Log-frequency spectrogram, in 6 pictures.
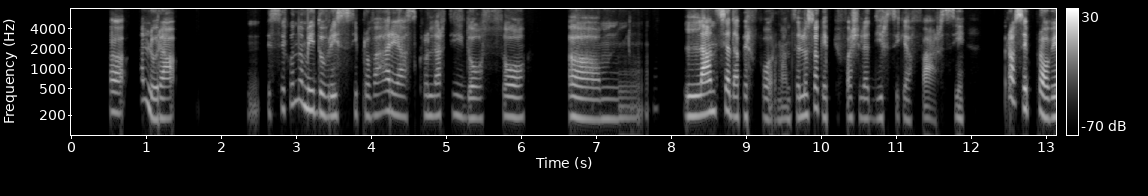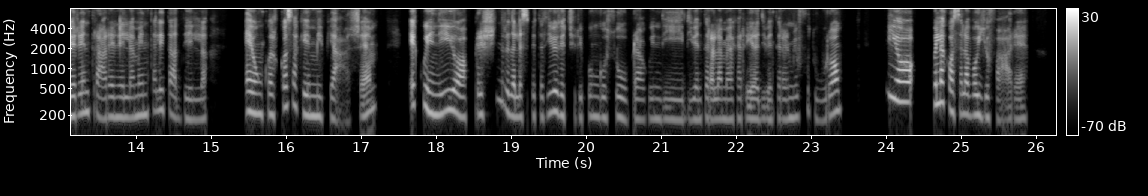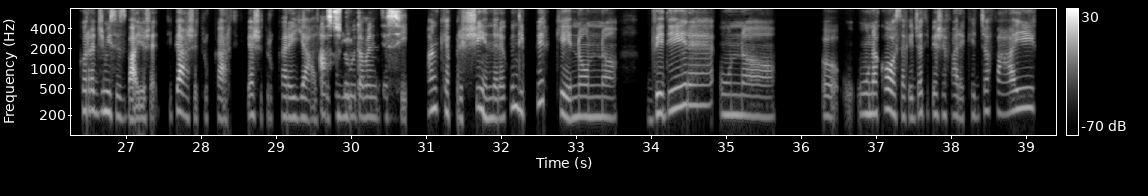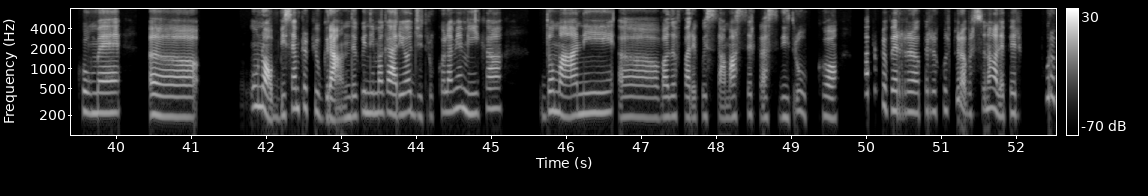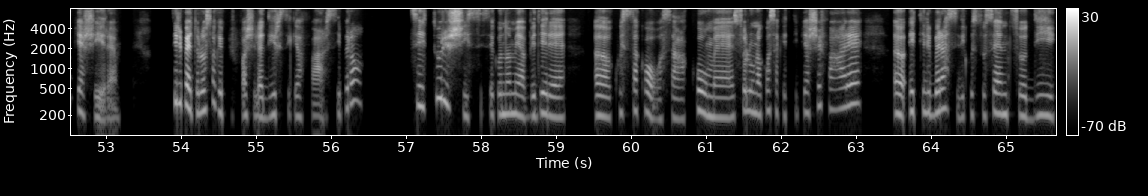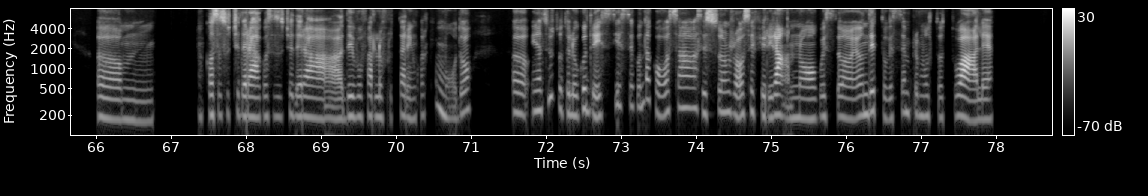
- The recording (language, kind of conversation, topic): Italian, advice, Come posso capire perché mi sento bloccato nella carriera e senza un senso personale?
- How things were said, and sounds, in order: "cioè" said as "ceh"; "proprio" said as "propio"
